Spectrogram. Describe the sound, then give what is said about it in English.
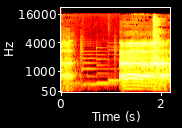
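Someone imitates a sheep bleating. A low, wobbling vocal lead-in gives way to a loud, strained, quavering bleat held for about a second, with nothing else around it. “Well, it sounds like a desperate kind of sheep.”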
